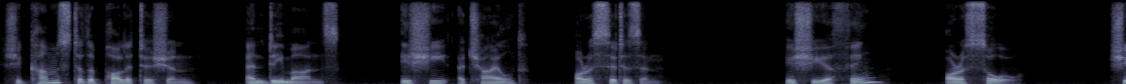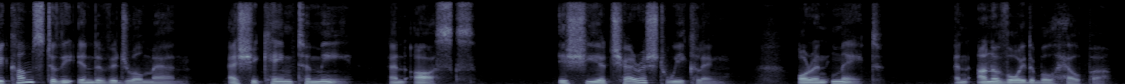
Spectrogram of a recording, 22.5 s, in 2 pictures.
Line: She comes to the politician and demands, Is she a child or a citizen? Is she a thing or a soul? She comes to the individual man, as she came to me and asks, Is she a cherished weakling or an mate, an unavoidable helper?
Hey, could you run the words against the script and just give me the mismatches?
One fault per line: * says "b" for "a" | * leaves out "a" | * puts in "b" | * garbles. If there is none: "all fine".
all fine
